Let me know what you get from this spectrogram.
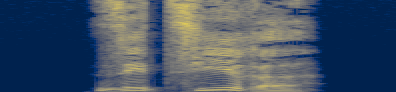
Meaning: inflection of sezieren: 1. first-person singular present 2. first/third-person singular subjunctive I 3. singular imperative
- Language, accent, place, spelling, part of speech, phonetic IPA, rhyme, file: German, Germany, Berlin, seziere, verb, [zeˈt͡siːʁə], -iːʁə, De-seziere.ogg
